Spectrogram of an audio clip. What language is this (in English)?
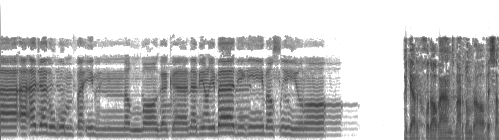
Persian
